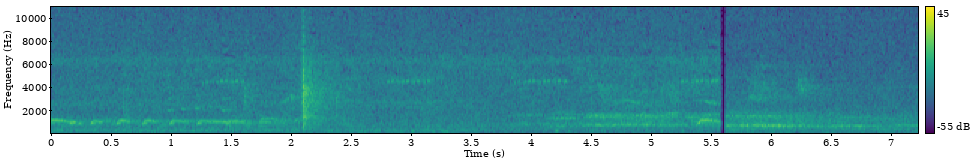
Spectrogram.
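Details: Adult zebra dove, Ubon Ratchathani, Thailand, 13 May 2022: a fast series of repeated soft coos at the start, then quieter chirps and whistles from other birds with one sharp click.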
